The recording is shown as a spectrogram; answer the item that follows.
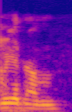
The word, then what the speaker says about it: rhythm: rhythm rhythm rhythm okay right now rhythm yeah there you go that's the th sound one more time rhythm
